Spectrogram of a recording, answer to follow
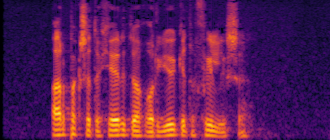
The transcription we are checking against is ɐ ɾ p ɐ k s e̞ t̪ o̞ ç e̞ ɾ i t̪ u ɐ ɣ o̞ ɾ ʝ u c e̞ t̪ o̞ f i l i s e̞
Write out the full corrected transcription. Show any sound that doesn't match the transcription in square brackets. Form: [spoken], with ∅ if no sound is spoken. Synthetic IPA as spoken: ɐ ɾ p ɐ k s e̞ t̪ o̞ ç e̞ ɾ i t̪ u ɐ ɣ o̞ ɾ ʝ u c e̞ t̪ o̞ f i l i s e̞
